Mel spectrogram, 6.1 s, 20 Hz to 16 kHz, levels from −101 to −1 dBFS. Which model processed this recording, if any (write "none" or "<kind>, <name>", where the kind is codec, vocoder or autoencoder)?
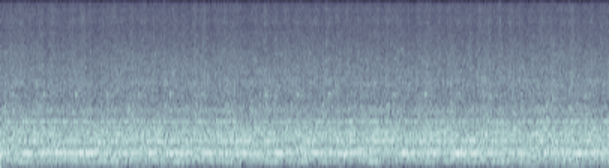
vocoder, BigVGAN v2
